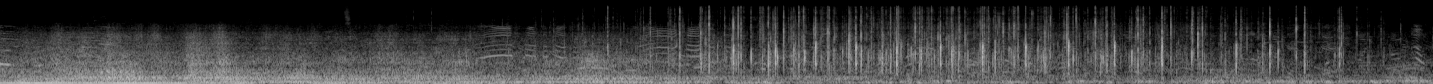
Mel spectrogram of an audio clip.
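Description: Boeing B-17G Flying Fortress's four Wright Cyclone radial engines droning low as the bomber passes overhead, fading after about six seconds as it climbs away. A dense run of sharp claps follows for most of the rest.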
